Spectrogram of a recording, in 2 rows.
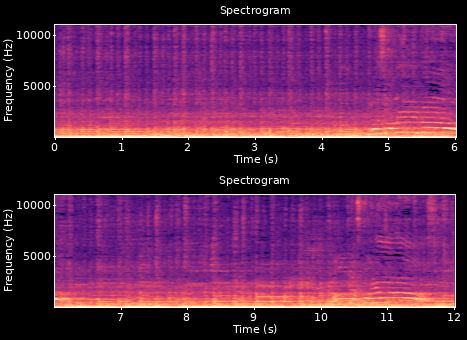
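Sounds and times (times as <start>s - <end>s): bass drums beating: 0.0s - 12.0s
samba band playing live: 0.0s - 12.0s.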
